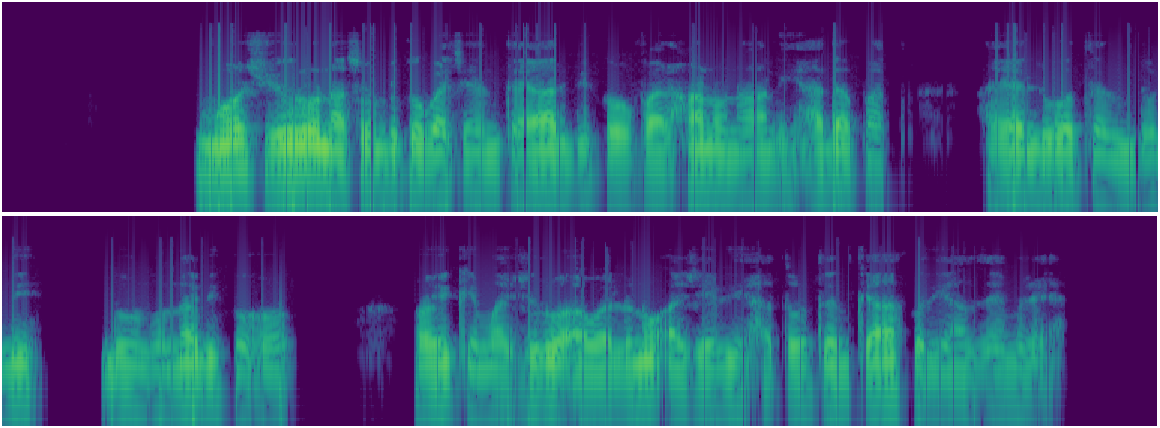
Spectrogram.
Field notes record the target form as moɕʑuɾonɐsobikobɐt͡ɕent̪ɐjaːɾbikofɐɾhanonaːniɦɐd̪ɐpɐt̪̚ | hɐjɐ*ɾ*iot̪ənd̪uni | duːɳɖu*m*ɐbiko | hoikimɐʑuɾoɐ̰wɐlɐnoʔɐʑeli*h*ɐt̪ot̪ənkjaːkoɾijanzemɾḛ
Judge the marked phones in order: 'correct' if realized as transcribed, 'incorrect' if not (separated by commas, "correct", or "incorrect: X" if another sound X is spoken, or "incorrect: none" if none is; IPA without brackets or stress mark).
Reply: incorrect: l, incorrect: n, correct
